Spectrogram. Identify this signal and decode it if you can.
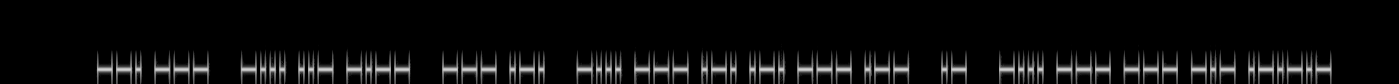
Morse code, heard as a keyed tone, about 25 wpm, 700 Hz. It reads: GO BUY OR BORROW A BOOK.
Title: Sentences from Top 1500 Words 25wpm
